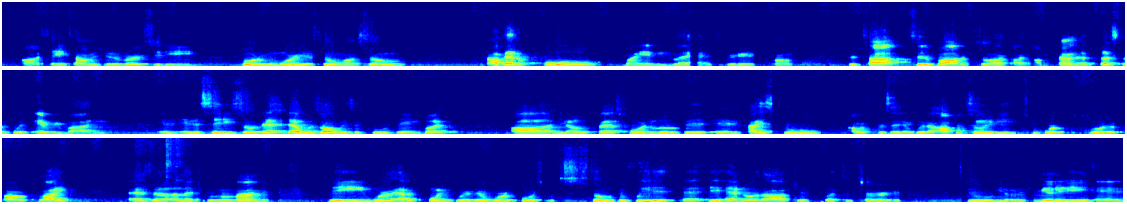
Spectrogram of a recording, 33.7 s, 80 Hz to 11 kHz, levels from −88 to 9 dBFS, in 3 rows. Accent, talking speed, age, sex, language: American, 175 wpm, 30-49, male, English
